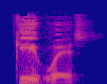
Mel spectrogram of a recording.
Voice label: "cives", latin; santillana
